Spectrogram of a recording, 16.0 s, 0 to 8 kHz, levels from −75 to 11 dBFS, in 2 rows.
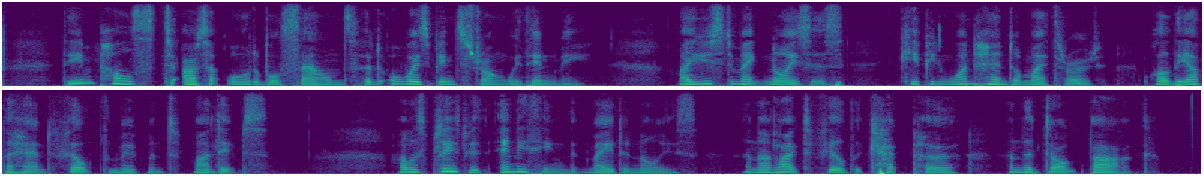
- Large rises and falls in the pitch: No, average, 4.4 semitones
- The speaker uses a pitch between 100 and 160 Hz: No, high, 195 Hz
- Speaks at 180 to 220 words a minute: Yes, average, 200 wpm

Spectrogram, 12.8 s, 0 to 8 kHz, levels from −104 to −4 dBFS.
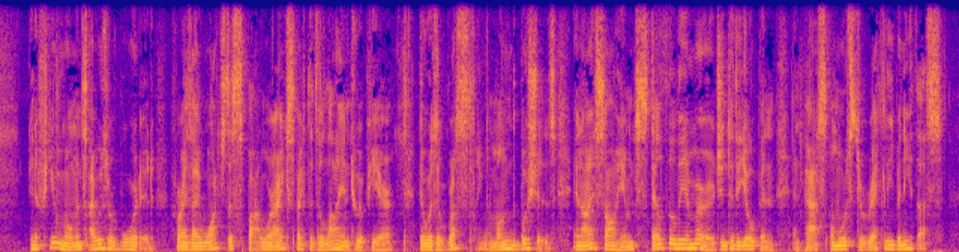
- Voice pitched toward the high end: No, low, 110 Hz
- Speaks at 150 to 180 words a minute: No, average, 195 wpm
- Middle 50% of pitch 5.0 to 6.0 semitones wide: No, average, 3.3 semitones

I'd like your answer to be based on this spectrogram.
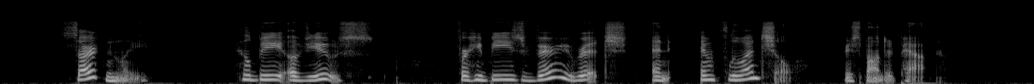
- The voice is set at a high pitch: Yes, high, 215 Hz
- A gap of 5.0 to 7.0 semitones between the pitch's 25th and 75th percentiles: No, average, 3.2 semitones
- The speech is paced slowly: Yes, slow, 80 wpm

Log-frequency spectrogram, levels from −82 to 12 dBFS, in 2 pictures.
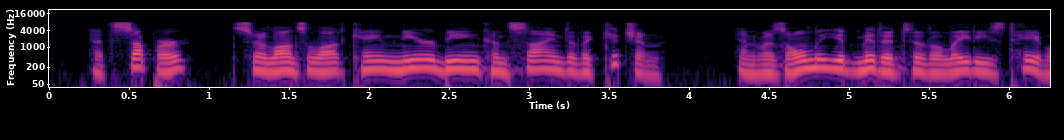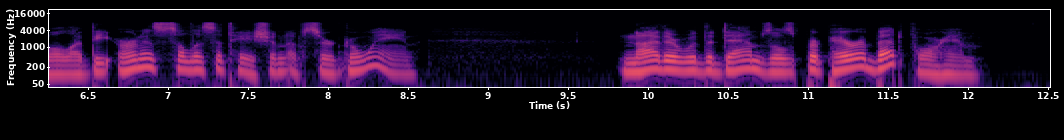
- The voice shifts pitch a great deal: No, average, 3.9 semitones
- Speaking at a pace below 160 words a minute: No, average, 170 wpm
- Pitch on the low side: No, medium, 150 Hz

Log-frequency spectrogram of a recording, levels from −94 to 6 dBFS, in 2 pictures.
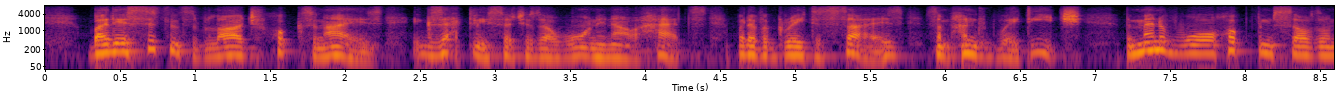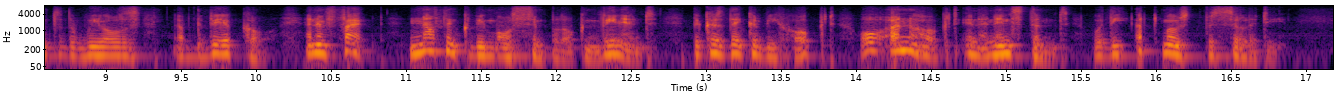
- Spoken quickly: Yes, fast, 215 wpm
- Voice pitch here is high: No, low, 130 Hz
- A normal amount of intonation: Yes, average, 4.4 semitones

